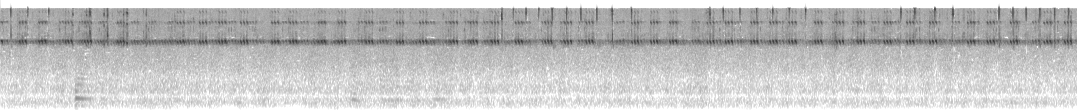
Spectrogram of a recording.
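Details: In a flowery meadow, grasshoppers keep up a bright, ringing, high-pitched trill. It is broken into quick regular pulses and continues unbroken, with a faint soft sound early on and otherwise only a hushed natural background.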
